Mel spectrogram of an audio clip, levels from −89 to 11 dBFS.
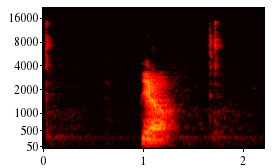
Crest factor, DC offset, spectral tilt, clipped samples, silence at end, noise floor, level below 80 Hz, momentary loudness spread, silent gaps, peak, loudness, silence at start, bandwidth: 26 dB; under 0.1%; -2.5 dB/octave; under 0.1%; 0.45 s; -77 dBFS; -82 dBFS; 22 LU; none; -12 dBFS; -29 LUFS; 0.05 s; 16 kHz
